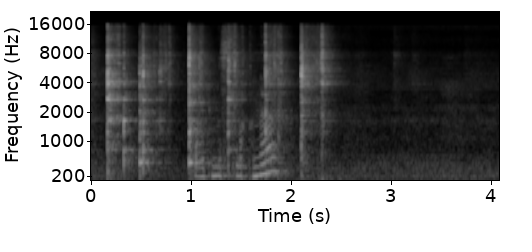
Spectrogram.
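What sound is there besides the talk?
stirring the boureka filling mixture in a bowl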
